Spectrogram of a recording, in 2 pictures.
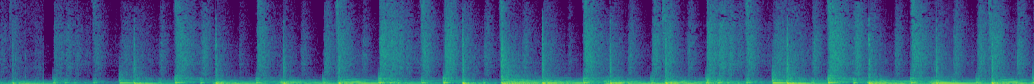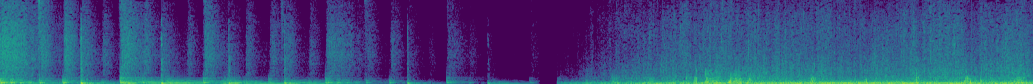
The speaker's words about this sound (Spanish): este sonido nos recuerda la impresionante noticia que hemos presenciado estas semanas, la erupción del volcán en La Palma.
